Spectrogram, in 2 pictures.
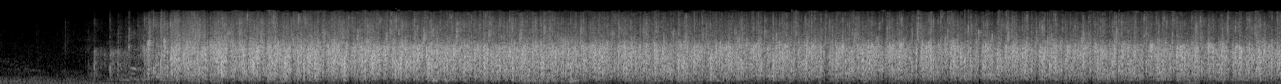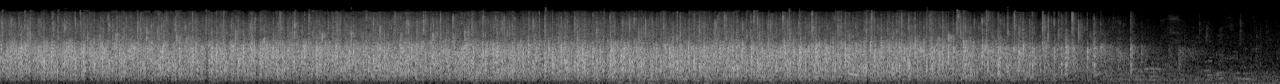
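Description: Audience applause for a school concert band. It starts after a short hush about a second and a half in, holds steady as dense clapping, and dies away near the end.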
